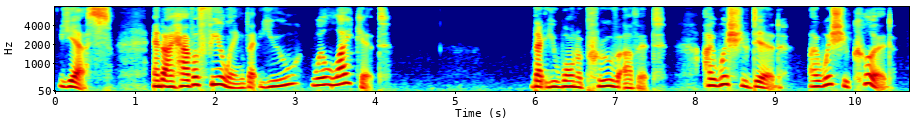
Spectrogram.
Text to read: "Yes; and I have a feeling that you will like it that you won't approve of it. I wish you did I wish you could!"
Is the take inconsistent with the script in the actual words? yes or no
no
